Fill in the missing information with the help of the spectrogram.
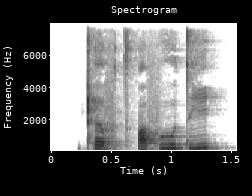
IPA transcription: ʈʰəf t͡sʼɒfuti

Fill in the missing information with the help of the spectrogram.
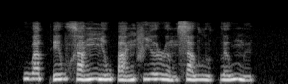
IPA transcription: wa˦˥t̚ʔe˧˥wxa˧˥ŋ ɲə˧˥wʔa˨˩˦ŋfi˧˥ə̯ ɹə˨˩˨msa˧wlu˨˩t̚ lə˧˥w mɨ˨˩t̚

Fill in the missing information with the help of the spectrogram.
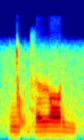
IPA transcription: ŋ͡ǀo̰d͡zəɹɔɾi

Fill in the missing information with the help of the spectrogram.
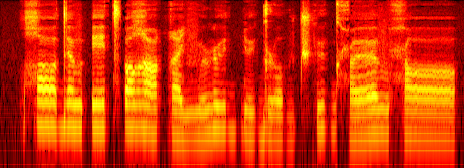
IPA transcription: χɔː˦dœ˦v ʔe˦t͡sʼɔ˦ʁɑ˩˥ qi˩vʉ˩˥ɳʉ˦d ɗy˩ɡɹo˩ɡ t͡ʃʼʉ˦ɡħœː˩˥v ħɔː˦˨

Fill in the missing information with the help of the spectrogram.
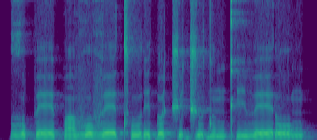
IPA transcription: ɣʊ˨peː˨pã˨˦vo˦ veː˦tʰu˦˨ɾi˨ɗo˦ t͡ʃʊ˨ d͡ʒu˨dũ˦ŋkʼi˦βeː˦ ɾoː˦ŋ

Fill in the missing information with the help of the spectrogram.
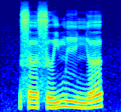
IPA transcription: səːsɯjmiːɲəː

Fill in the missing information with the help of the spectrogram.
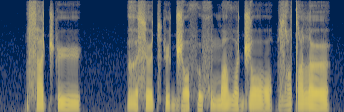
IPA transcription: sat͡ʃʼy | ɣəsøt͡sʼyd͡ʒɔ θəxʷəmɛ ðˤød͡ʒɔ | zˤotˤœlœ

